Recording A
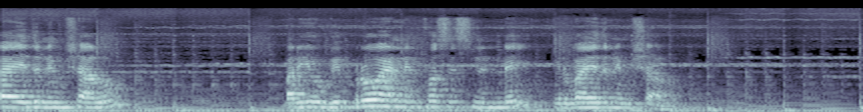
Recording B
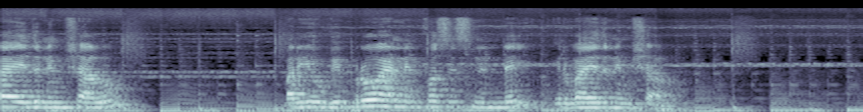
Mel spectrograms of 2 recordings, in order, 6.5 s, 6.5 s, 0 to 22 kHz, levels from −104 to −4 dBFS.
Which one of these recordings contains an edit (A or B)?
B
